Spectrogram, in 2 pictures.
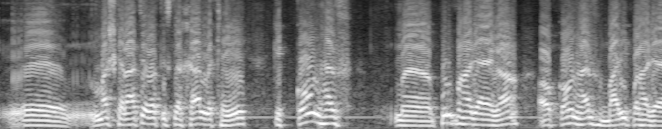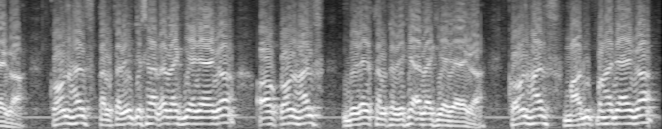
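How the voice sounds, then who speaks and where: A man teaching a recorded lesson, explaining with slow and careful delivery. He draws out the letters when he recites them. Faint background noise sits behind his voice. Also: fairly high pitch, poor audio. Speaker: Quran teacher.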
